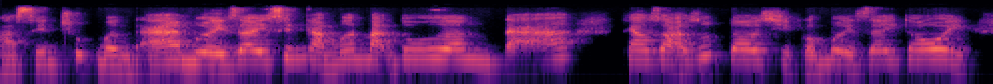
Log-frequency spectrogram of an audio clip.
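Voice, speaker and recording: The speaker sounds animated and enthusiastic against a quiet background. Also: woman. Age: 50s. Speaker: online seminar presenter. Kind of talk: lecture. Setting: online webinar. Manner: animated, enthusiastic. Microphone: video call.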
